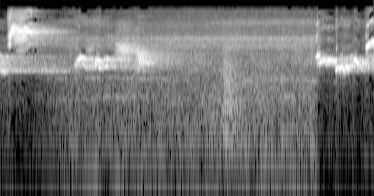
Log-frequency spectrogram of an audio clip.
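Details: Javanese orange-headed thrush giving a loud, crisp song for bird training: high squeaky opening notes, whistled wavering phrases, a quiet gap, then a fresh burst of bright trilled whistles.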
